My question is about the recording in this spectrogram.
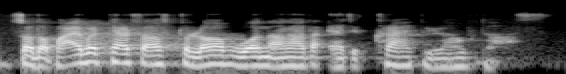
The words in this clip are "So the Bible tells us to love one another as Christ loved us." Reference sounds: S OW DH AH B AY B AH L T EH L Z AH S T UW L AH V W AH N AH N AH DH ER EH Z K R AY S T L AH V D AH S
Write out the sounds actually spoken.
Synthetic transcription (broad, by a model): S OW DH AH B AY B AH L T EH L S AH S T UW L AH V W AH N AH N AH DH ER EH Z K R AY S T L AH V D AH S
